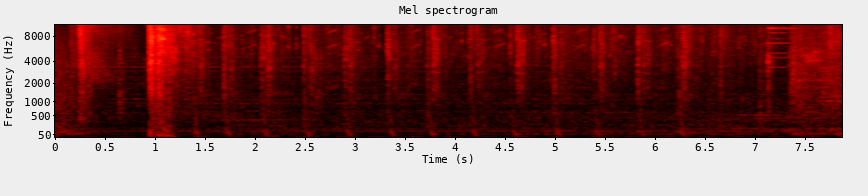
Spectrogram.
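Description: Heavy metal footsteps clank on a hard floor.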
